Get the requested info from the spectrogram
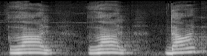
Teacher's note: நுனி நாக்கு முன் மேற்பற்களின் வலது ஓரத்தை ரொம்ப லேசா தொட தொட்டா போதும். குரல் வந்து கொஞ்சம் மெள்ளியதான் இருக்கணும். அழுத்தி தால் அப்படின்னு சொல்லக்கூடாது.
